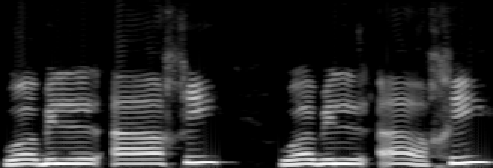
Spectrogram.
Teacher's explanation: زیر کو بغیر کھینچے بغیر جھٹکا دیے متوسط اور معروف طریقے سے پڑھتے ہیں اور ای کے ساؤنڈ کے ساتھ پڑھتے ہیں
